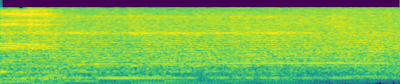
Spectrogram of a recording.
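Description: Drum and bass DJ set at a breakdown: the drums drop out, leaving a steady rushing noise sweep over a few held synth tones, with the bass fading away toward the end.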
